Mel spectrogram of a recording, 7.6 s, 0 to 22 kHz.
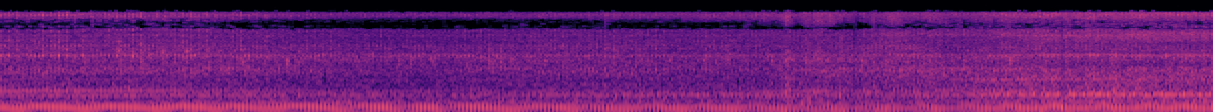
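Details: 2011 BMW E90 335xi at idle, after the throttle body vent valve/breather line and VANOS system were replaced: faint, fairly regular light tick about four per second over the hum. Engine ticking, source not pinned down.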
